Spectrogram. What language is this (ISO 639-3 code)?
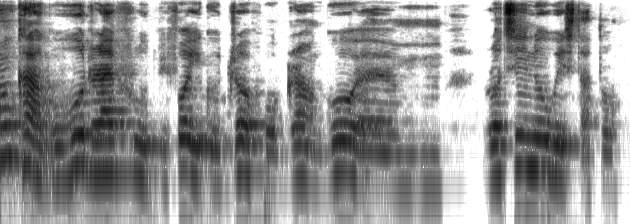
pcm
